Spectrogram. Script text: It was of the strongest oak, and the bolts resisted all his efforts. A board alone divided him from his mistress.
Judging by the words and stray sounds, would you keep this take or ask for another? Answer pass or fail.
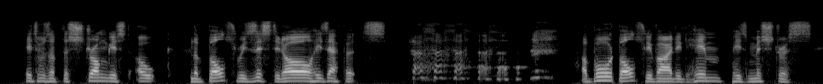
fail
